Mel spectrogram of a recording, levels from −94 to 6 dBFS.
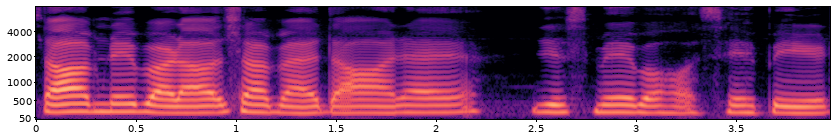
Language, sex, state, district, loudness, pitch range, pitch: Hindi, female, Chhattisgarh, Raipur, -19 LUFS, 175-200 Hz, 190 Hz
